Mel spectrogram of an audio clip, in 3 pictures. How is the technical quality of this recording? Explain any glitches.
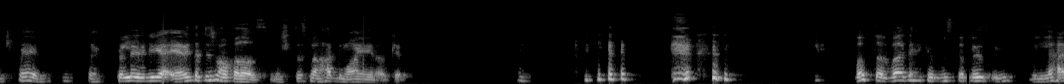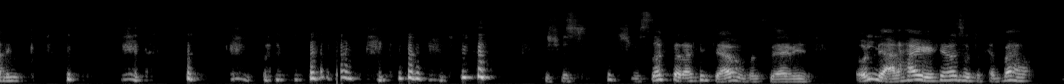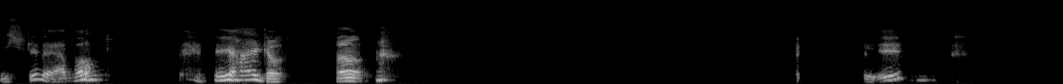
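The speech is broken by eight short, hard-edged dropouts to silence, at 1.63, 3.63, 5.63, 7.64–7.67, 9.67–9.70, 11.69, 13.69–13.72 and 15.76–15.79 s. This is a gap between stream segments. The holes arrive every 2 s and last 3 to 32 ms. Each one falls where one 2-second segment's timestamps stop just short of the next segment's. The player pads that small space with silence, so nothing is actually lost.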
